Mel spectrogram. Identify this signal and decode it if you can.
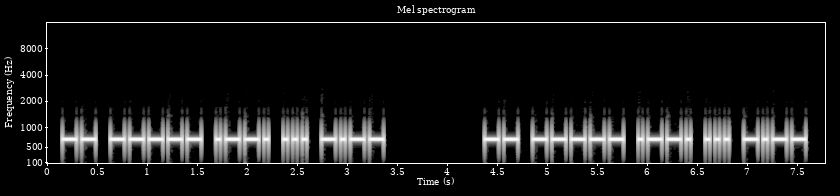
Morse code, heard as a keyed tone, about 25 wpm, 700 Hz. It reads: M0PSY M0PSY
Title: DXCC-100 Call Signs - 5 Characters - Repeated 2x - 25wpm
